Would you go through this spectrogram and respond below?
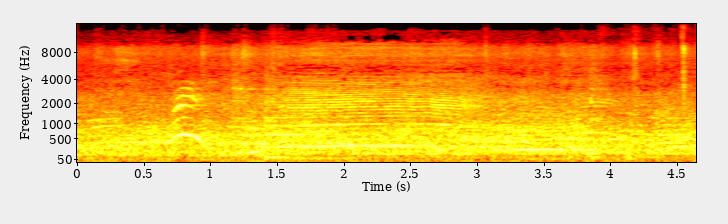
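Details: Calf of domestic cattle: a short rising squeal-like cry followed by sustained, even moos, with voices murmuring nearby.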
